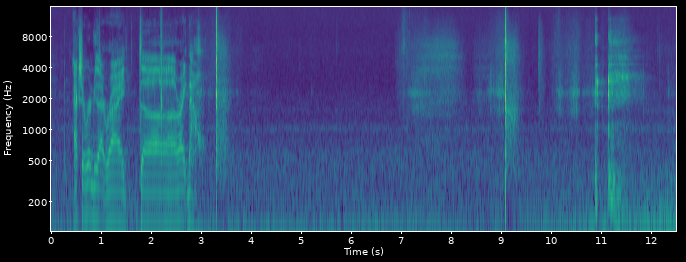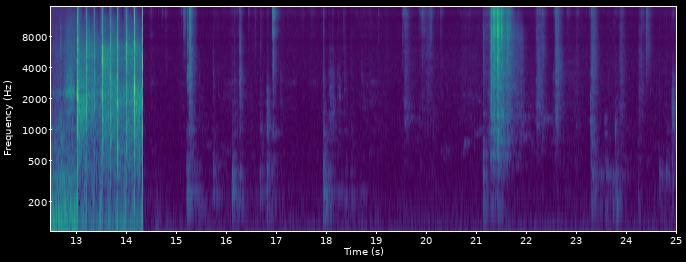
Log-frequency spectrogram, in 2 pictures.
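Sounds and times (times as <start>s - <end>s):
steady hum: 0.0s - 14.4s.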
